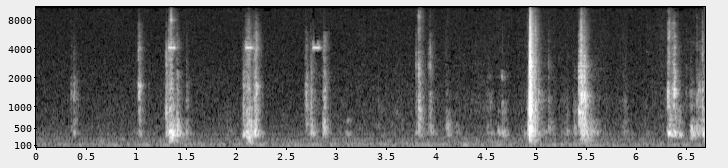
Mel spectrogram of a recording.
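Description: Faint, irregular clicks and taps from fabric being handled and set in place at a sewing machine, with one louder knock about five seconds in.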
